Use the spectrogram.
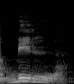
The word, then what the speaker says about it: mille: có con số 1, con số 1.000 đọc là mille.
